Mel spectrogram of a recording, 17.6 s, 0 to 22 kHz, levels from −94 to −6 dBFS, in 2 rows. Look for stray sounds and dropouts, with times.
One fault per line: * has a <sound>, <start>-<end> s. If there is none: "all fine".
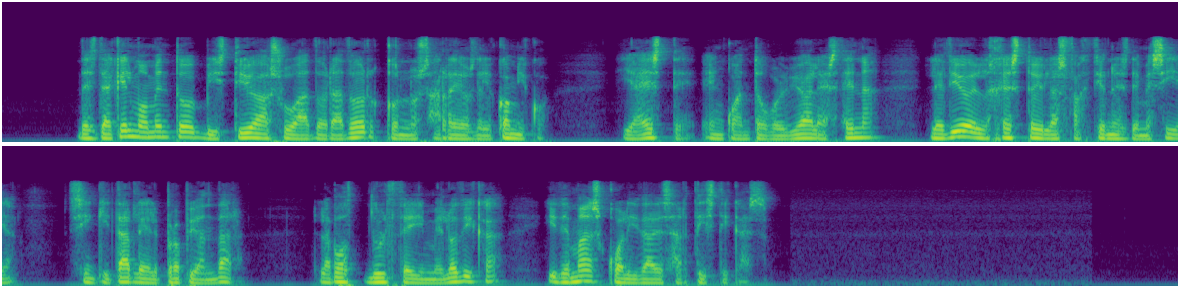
all fine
